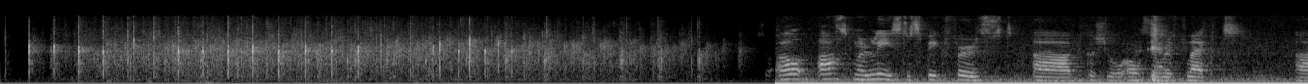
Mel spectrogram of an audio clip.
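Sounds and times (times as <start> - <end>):
audience applause welcoming speakers at an evening discussion event: 0.0 - 7.6
speech: 8.4 - 12.4.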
